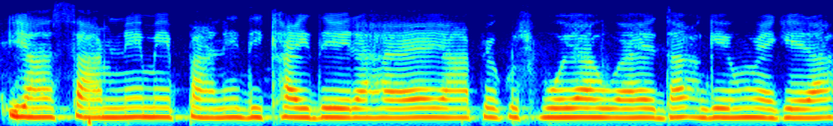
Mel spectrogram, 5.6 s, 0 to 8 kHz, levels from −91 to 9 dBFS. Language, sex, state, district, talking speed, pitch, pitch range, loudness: Hindi, female, Bihar, Jahanabad, 195 wpm, 215 Hz, 210-220 Hz, -14 LUFS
